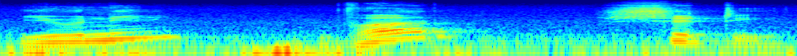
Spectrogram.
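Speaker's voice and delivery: "यूनिवर्सिटी" slowly, with pauses: यूनि, वर, सिटी; split into syllables. Shown as a demonstration. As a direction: say "यूनिवर्सिटी" as three separate chunks, यूनि, वर, सिटी. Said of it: "तीन भाग में बटा गया". ("यूनिवर्सिटी" को तीन भाग में तोड़कर, रुक-रुक कर: यूनि, वर, सिटी)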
